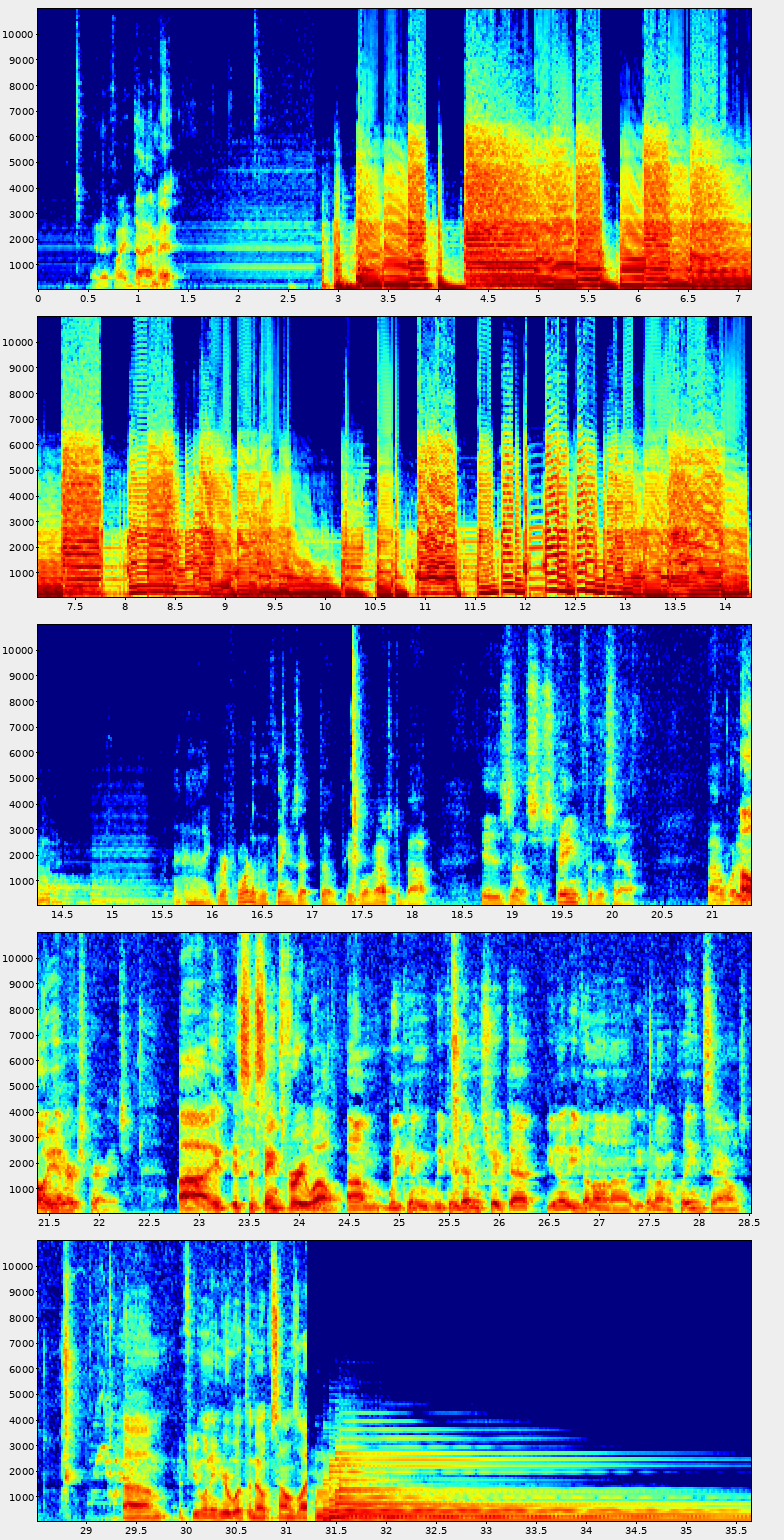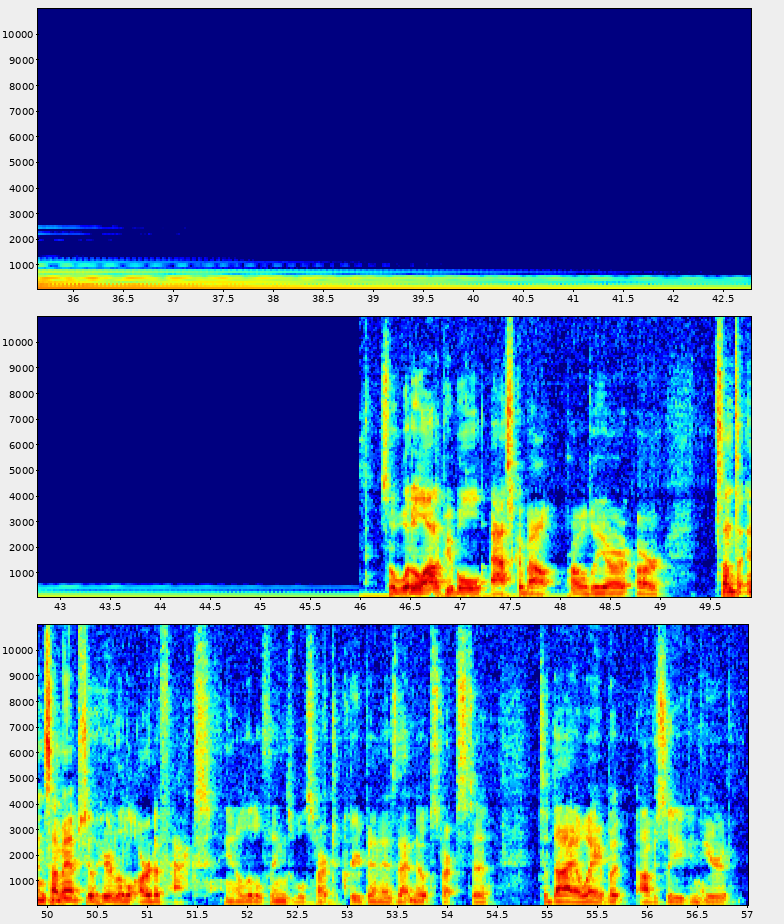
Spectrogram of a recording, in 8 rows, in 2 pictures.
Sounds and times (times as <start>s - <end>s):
Distortion: 0.0s - 57.0s
Inside, small room: 0.0s - 57.0s
Guitar: 0.3s - 18.1s, 23.0s - 54.2s
Speech: 0.5s - 1.4s, 15.6s - 20.3s, 21.0s - 28.5s, 29.3s - 31.3s, 46.1s - 56.9s
Effects unit: 1.6s - 15.7s, 31.2s - 46.2s.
